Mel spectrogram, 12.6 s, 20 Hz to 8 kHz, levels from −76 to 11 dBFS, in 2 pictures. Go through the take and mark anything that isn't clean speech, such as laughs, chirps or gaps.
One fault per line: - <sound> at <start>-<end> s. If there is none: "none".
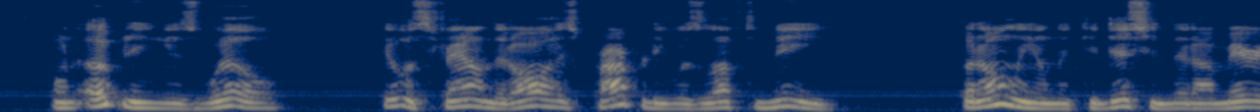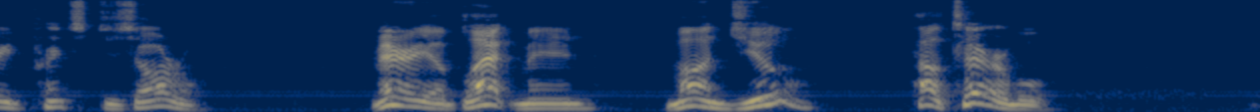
none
